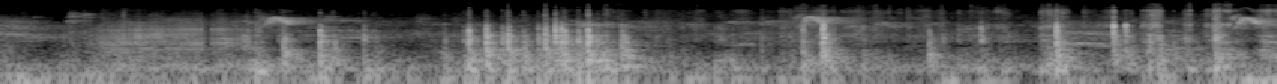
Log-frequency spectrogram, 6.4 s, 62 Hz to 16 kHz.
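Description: Light plastic and metal clicks and taps as fingers work the lock cylinder loose from a Smart 453's outer door handle, in irregular clusters. A bird chirps a few times in the background.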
